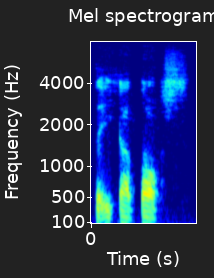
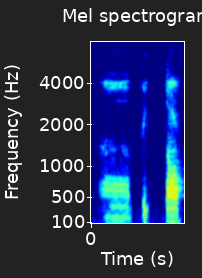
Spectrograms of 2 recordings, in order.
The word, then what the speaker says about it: Tiktox: salah seperti itu maka terciptalah nama brand ini tiktox tapi Nam mohon nanti Bacanya jangan tiktok sebenarnya jadi hantu 13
